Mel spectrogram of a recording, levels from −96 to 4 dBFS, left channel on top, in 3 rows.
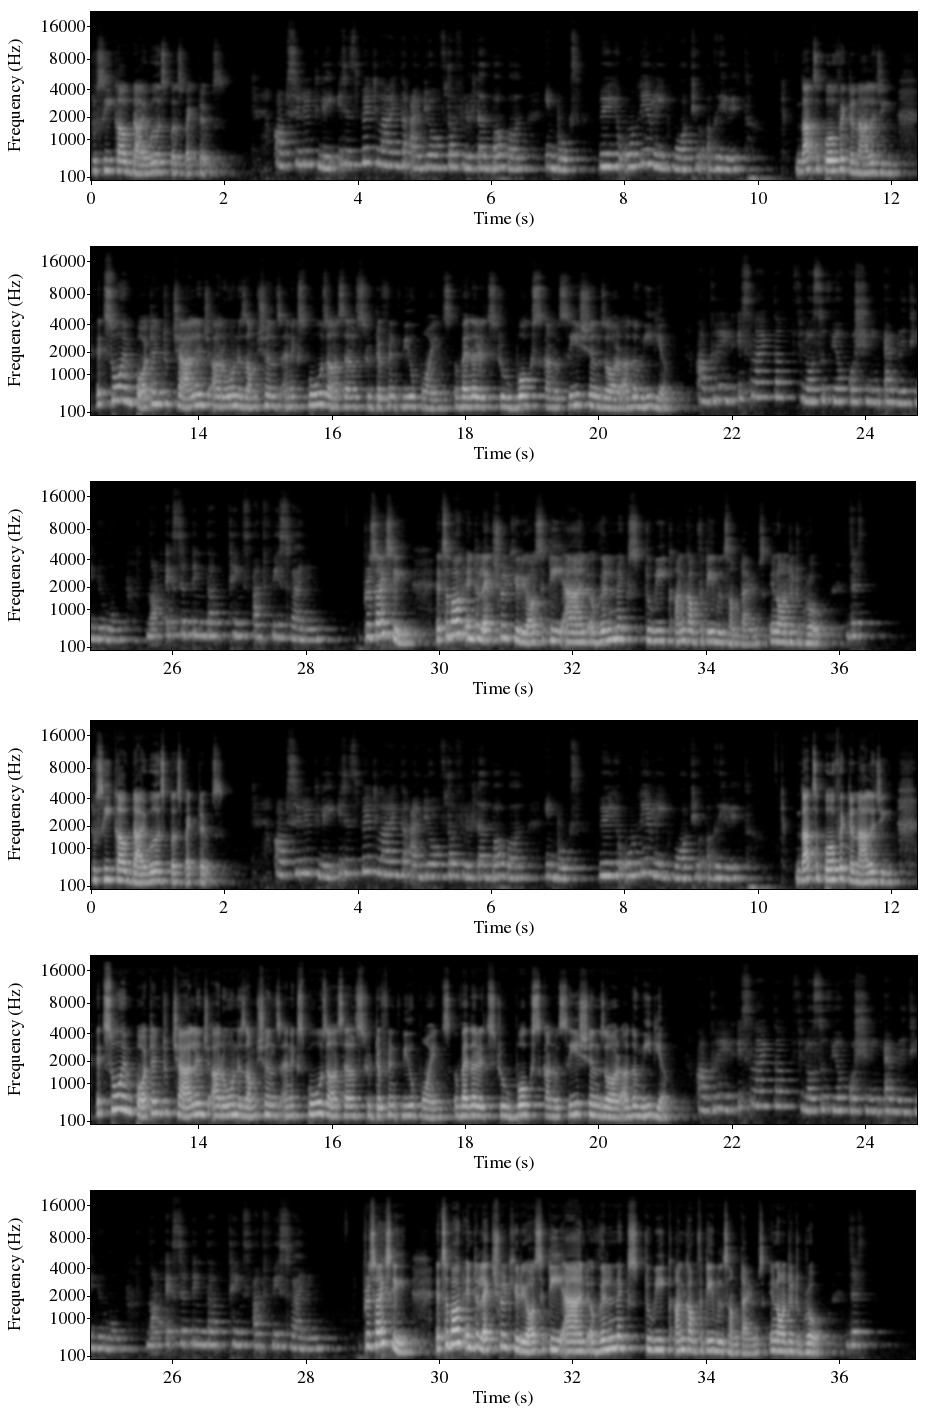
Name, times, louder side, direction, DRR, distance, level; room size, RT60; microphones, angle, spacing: voice 1, 0.0-2.0 10.6-21.0 28.9-35.7, right 4 dB, 75° right, 11 dB, 0.4 m, -30 dB
voice 2, 2.4-7.3 7.6-9.9 21.5-25.2 25.6-28.2 36.1-36.3, left 1 dB, 10° right, -6 dB, 1.3 m, -41 dB
4.6 x 3.3 x 2.2 m, 0.74 s
head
